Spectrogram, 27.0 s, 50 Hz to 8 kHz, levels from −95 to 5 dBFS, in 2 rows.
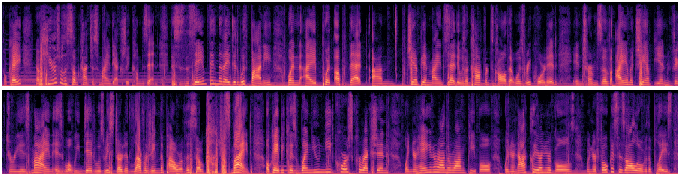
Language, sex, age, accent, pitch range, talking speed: English, female, 30-49, American, 175-240 Hz, 195 wpm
